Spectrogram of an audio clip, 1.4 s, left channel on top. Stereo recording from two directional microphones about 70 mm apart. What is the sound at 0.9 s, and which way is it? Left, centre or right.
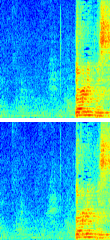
Speech, left.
